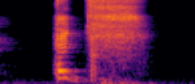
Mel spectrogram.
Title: piggy sneezes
